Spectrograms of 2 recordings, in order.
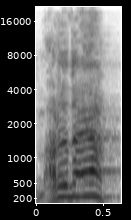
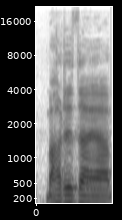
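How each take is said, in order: First: The name is called sharply, like a command. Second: The name is called gently, not as a command.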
